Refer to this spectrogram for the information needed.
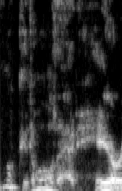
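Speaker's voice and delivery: venomous, spiteful, venom-laced tone. Retelling what an aunt said on seeing long hair: imitating a venomous remark. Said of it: "she'd say it with this venomous kind of display".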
